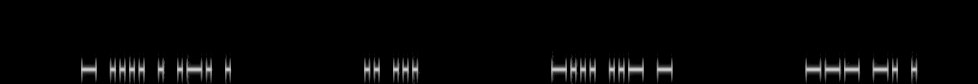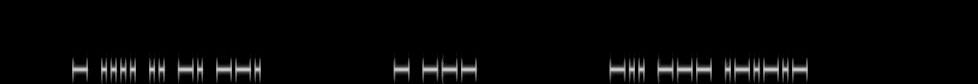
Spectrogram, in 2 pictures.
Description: Morse code, heard as a keyed tone, about 25 wpm, 700 Hz. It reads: THERE IS BUT ONE THING TO DO.
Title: 4x Word-Spacing - Sentences from Top 100 Words - 25wpm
